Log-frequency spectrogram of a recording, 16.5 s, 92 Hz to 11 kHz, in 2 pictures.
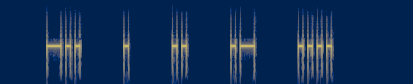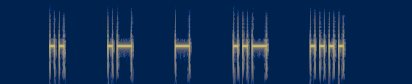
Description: Morse code, heard as a keyed tone, about 13 wpm, spaced as for 7 wpm, 800 Hz. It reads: DEIAH IATUH
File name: LEZIONI / 2 UHDN / 2 UHD ws 12wpm 1722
